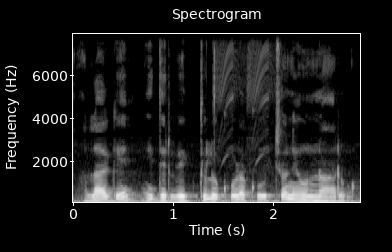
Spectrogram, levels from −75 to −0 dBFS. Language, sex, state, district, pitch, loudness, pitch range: Telugu, male, Telangana, Mahabubabad, 140 Hz, -14 LUFS, 135-145 Hz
